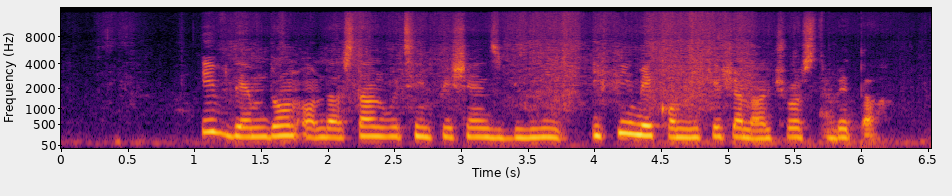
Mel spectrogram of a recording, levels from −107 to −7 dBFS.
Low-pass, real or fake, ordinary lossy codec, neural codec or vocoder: 14.4 kHz; real; AAC, 96 kbps; none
